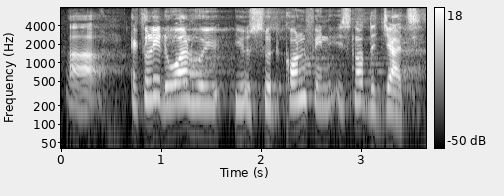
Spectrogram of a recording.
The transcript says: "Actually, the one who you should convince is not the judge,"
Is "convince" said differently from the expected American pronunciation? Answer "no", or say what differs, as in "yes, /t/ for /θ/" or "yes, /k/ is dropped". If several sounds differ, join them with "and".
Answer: yes, /f/ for /v/ and /s/ is dropped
